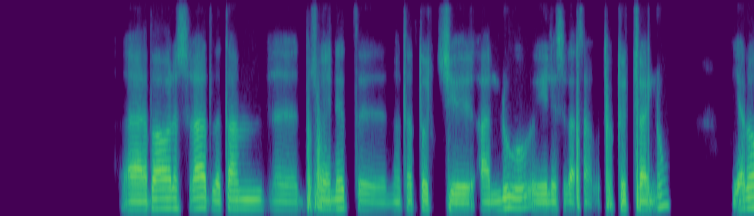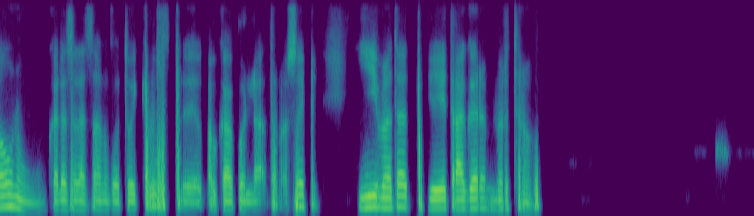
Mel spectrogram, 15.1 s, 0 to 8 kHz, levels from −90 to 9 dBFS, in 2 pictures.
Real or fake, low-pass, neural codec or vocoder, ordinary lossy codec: fake; 7.2 kHz; codec, 24 kHz, 0.9 kbps, WavTokenizer, large speech release; Opus, 32 kbps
